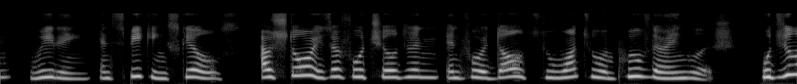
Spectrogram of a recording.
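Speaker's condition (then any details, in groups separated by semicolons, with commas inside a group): No condition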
